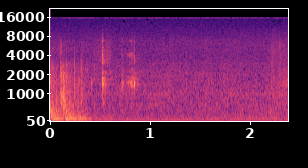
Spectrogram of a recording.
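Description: A soft thump at the very start, then a few light, sharp clicks within the first second, as of small objects being handled in the hands. Then only quiet room tone.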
